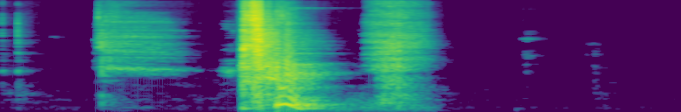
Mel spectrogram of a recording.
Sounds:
Sneeze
